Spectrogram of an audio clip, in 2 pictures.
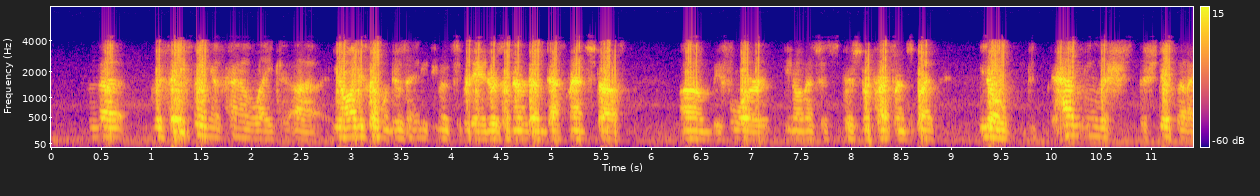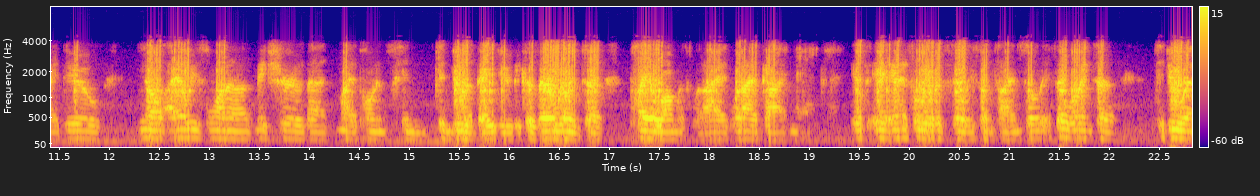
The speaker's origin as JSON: {"language": "English", "town": "Los Angeles", "region": "California", "country": "United States", "said": "I'm from Los Angeles"}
